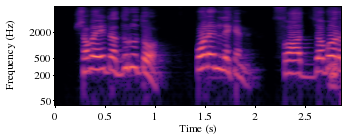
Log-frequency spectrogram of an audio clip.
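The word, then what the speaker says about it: صاد: সদ, সদ, একটু মোটা আওয়াজ হবে, সদ, সদ, চার লিপ টান। জিহ্বার আগে সামনে নিচে দুই দাঁতের পেট ও আগের সাথে লাগিয়ে মোটা আওয়াজে আমরা উচ্চারণ করব।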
